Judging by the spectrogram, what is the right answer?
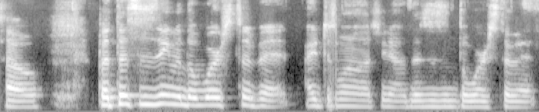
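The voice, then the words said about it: Hoarse, congested, nearly lost voice. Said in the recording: “I have a cold, so if you hear coughing, it's my fault, and I lost my voice.”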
